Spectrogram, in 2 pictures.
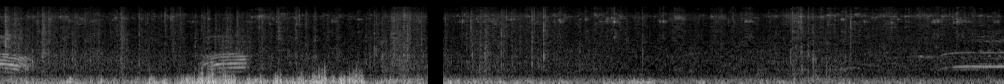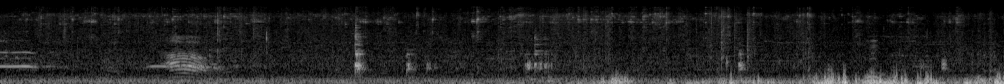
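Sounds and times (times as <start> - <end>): pigeons flapping wings: 0.0 - 20.0
distant voices calling: 4.6 - 20.0.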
